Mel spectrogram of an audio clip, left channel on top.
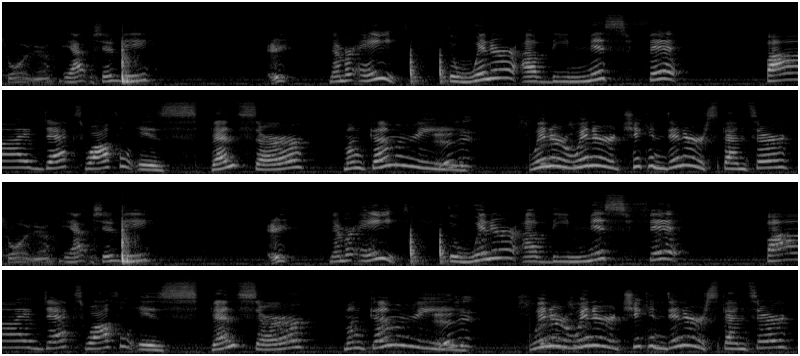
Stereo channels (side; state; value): both; normal; correlation 0.64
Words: one, yeah? Yeah, should be. 8. Number 8, the winner of the Misfit 5 decks waffle is Spencer Montgomery. Is it? Winner, winner, chicken dinner, Spencer.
